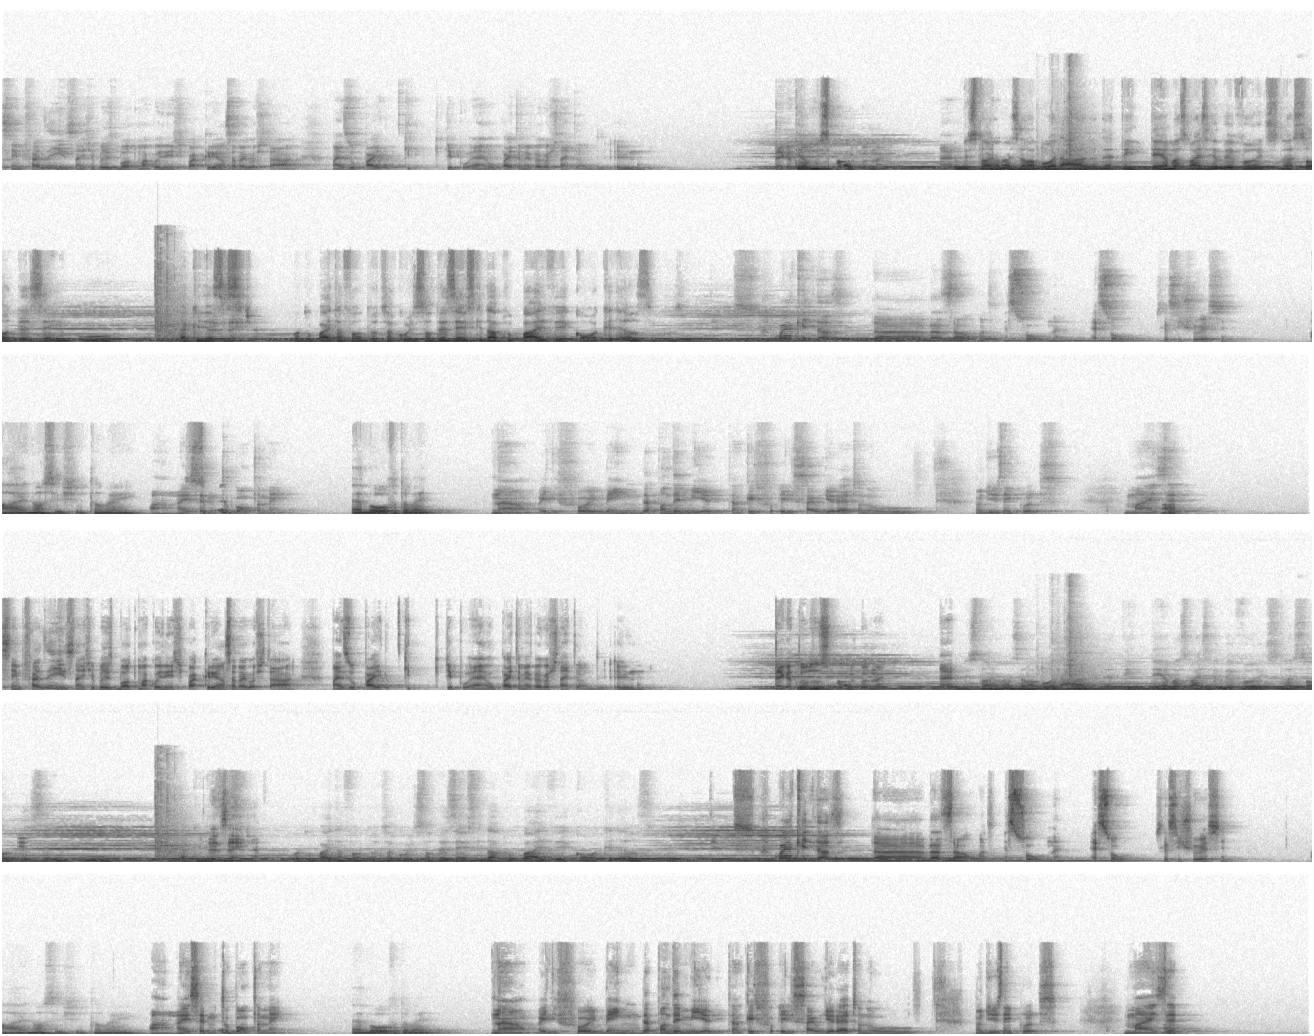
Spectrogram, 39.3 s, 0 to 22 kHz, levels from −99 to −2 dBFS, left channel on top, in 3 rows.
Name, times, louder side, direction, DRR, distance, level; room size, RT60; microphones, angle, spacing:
voice 1, 0.0-3.8 4.4-6.4 7.7-8.8 9.4-9.6 13.3-13.4 15.1-15.7 20.2-21.5 21.8-24.4 24.7-25.4 27.7-29.1 31.1-36.7 37.0-37.9, right 6 dB, 90° right, 0.6 m, -35 dB
sound 1, 7.4-24.5, right 1 dB, 55° right, 1.1 m, -30 dB
voice 2, 7.9-8.5 9.5-14.3 14.9-15.3 16.0-20.2 26.2-27.6 28.4-28.5 29.7-30.6 37.8-37.9, left 5 dB, 55° left, 0.3 m, -28 dB
Slam, 10.3-11.3 12.8-13.2 14.6-15.6, left 1 dB, 5° left, 0.6 m, -43 dB
7.8 x 6.7 x 5.3 m
head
